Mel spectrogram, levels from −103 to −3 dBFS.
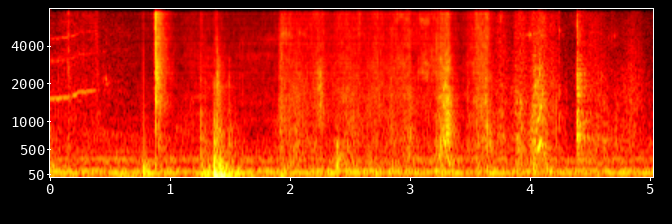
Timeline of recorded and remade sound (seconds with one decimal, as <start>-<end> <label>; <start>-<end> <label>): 0.0-0.7 recorded; 0.7-3.7 remade; 3.7-5.0 recorded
